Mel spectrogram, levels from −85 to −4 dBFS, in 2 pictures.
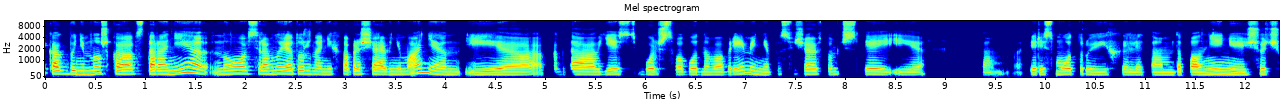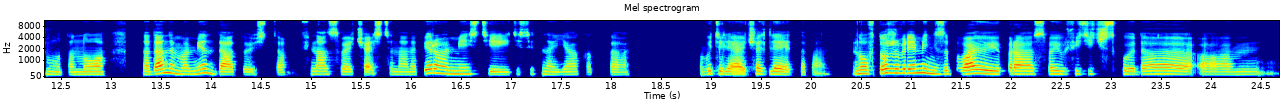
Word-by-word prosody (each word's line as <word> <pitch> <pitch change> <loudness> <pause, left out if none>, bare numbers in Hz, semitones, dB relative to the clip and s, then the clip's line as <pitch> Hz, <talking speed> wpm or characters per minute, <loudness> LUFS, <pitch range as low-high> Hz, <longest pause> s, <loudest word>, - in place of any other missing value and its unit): как 205 -5 +2
бы, 195 0 -1
немножко 190 -1 +1
в - - -6
стороне, 195 +7 +2
но 205 +4 -1
всё 200 -1 -1
равно, 190 +2 0
я 195 -2 +4
тоже 195 -1 -3
на 170 - -3
них 165 +1 -8
обращаю 180 -1 +3
внимание. 170 0 -2
И 165 +1 -2 0.5
когда 165 -1 0
есть 170 0 0
больше 165 0 0
свободного 160 -1 -2
времени, 175 +1 -3
посвящаю 175 +3 -2
в 175 - -20
том 170 -1 -12
числе 170 -1 -1
и, 150 0 -7 0.6
там, - - -15 0.2
пересмотру 170 0 -2
их, 155 0 -8
или, 150 -1 -7
там, 150 0 -5
дополнению, 160 +2 -1
еще 160 +2 -1
чему 165 -1 -3
то. 150 - -9
Но 160 +1 -1 0.4
на 165 - +1
данный 230 +7 +6
момент- 195 +4 0
да, 160 -2 +4
то 155 0 -10
есть, - - -4
там, 145 0 -8
финансовая 170 -2 -1
часть- 155 - 0
она 160 -2 -6
на 160 - -6
1 225 0 +3
месте, 185 -4 0
и, - - -10
действительно, 175 +2 -6
я, 160 +1 -5
как-то 150 -1 -10 0.7
выделяю 165 - 0
часть 175 - +1
для 170 -3 +3
этого. 155 +4 -11 0.2
Но 210 +3 +4
в - - -5
то 225 - +6
же 245 -1 +5
время 245 +1 +6
не 215 -5 +1
забываю 190 +2 +5
и - - -2
про 180 0 +3
свою 185 +1 +2
физическую, 180 -1 +2
да, 180 -1 +1
ам, 160 +1 -5
170 Hz, 170 wpm, -25 LUFS, 160-190 Hz, 0.7 s, данный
